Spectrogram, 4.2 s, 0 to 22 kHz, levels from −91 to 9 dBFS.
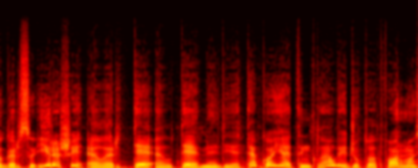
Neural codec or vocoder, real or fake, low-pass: autoencoder, 48 kHz, 32 numbers a frame, DAC-VAE, trained on Japanese speech; fake; 19.8 kHz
